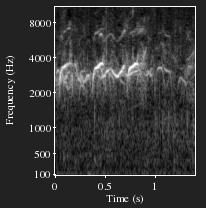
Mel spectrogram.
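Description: Ducks roaming a yard lawn after release from their pen keep up a rapid, high-pitched chatter of peeps and chirps, near and steady, swelling briefly in the middle before easing off.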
